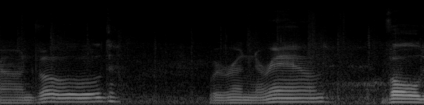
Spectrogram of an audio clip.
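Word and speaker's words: Voeld: Vold rhymes with cold because it is super cold.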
